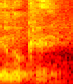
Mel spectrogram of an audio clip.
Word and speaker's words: Elokei: I'm not saying the word Hey, because we don't pronounce that unless we're praying, so that's why I'm saying Elokei.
